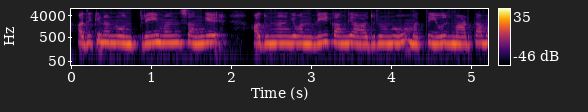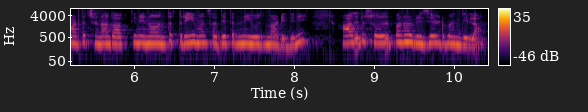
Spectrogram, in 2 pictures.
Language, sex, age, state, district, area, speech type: Kannada, female, 18-30, Karnataka, Tumkur, rural, spontaneous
